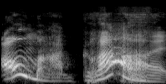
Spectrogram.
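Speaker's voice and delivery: loud, swooping exclamation with God stretched out. Retelling stepping into the hallway after hearing a beating: retelling a loud exclamation. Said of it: "I said very loudly".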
